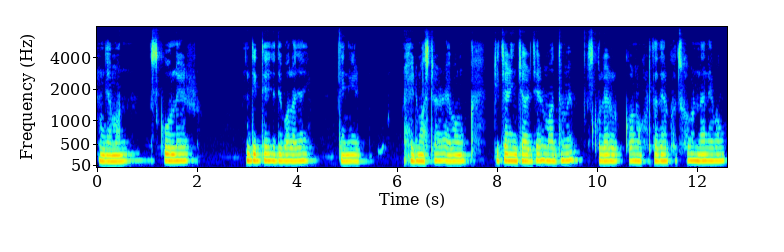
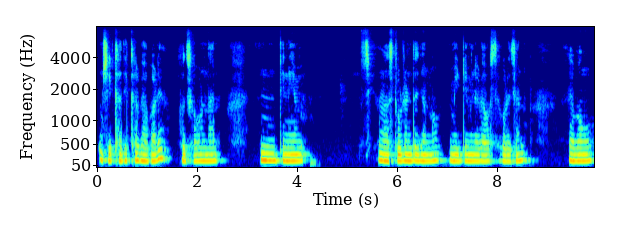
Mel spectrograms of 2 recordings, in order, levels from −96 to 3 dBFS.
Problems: none marked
